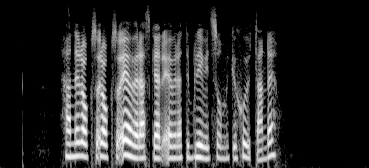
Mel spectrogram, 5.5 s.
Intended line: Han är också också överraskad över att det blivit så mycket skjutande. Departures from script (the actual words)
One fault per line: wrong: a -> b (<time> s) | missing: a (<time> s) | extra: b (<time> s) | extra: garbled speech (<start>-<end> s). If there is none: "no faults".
no faults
